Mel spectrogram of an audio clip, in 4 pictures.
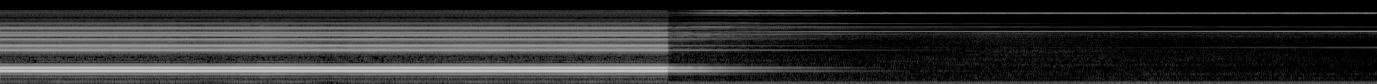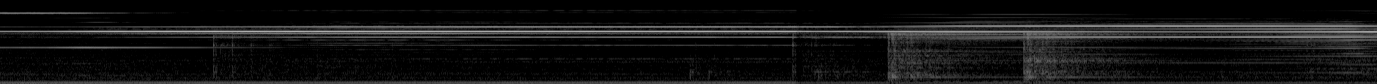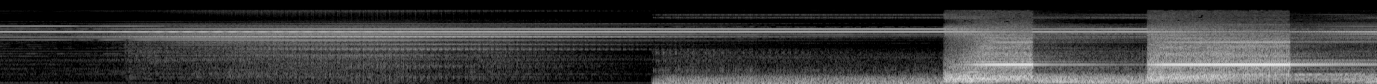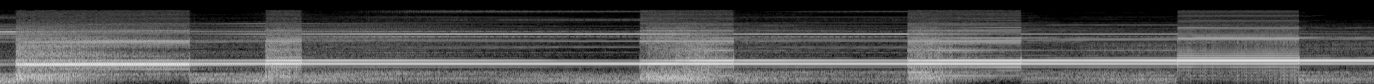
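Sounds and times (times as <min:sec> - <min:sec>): experimental electronic drone music: 0:34.1 - 0:53.2.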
